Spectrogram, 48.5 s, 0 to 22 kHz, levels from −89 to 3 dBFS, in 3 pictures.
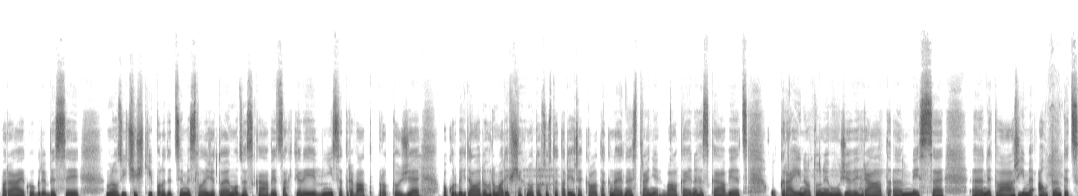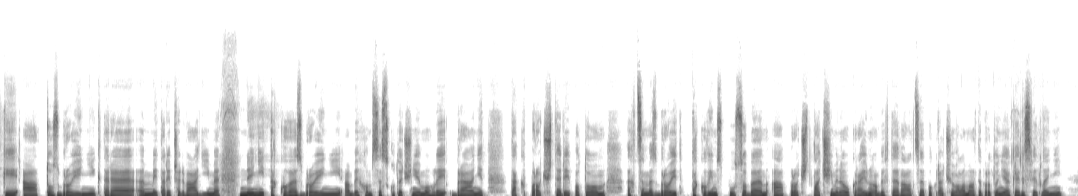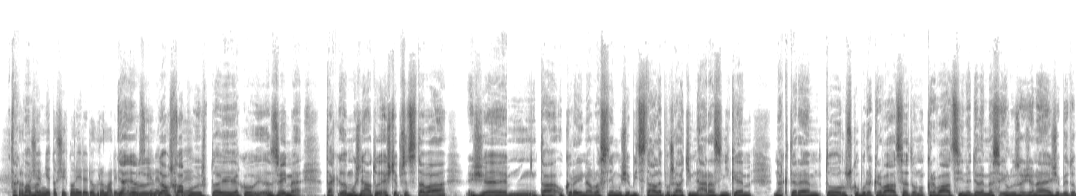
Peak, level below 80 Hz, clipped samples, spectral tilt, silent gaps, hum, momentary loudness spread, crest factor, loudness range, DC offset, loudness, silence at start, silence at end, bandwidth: -12 dBFS; -52 dBFS; under 0.1%; -6 dB/octave; none; none; 7 LU; 12 dB; 5 LU; under 0.1%; -25 LUFS; 0.05 s; 0 s; 13.5 kHz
